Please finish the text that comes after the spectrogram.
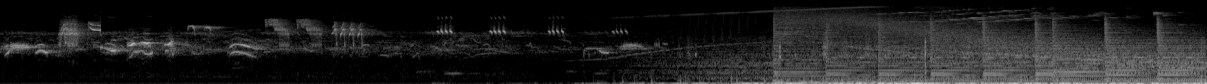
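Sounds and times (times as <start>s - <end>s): songbirds warbling and chirping: 0.0s - 7.6s.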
